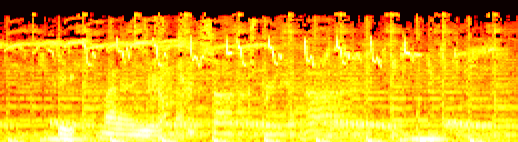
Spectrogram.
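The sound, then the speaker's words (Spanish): Several birds chirp and sing in quick repeated high notes while lower cooing calls pulse underneath, a busy, moderately loud chorus with no talking. “Y es que ya en los capullos de algunas yemas de los árboles, en la progresiva longitud de los días, en los graznidos y los zureos y los cantos, empieza a llegar la intuición de la primavera.”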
